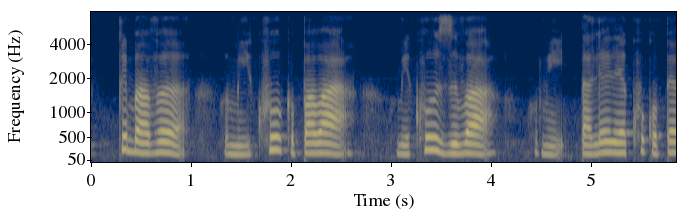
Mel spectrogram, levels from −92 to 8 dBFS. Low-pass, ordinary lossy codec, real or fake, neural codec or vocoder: 7.2 kHz; none; fake; codec, 16 kHz, 8 kbps, FunCodec, trained on LibriTTS, 25 frames a second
